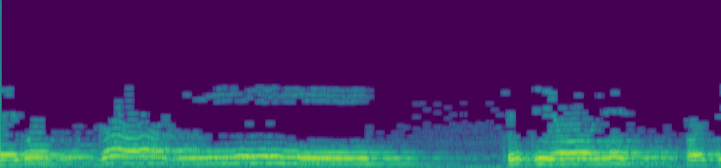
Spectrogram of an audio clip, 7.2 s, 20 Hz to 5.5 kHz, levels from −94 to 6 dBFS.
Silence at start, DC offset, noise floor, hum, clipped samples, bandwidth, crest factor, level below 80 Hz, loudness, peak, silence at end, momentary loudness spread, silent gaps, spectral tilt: 0 s; under 0.1%; -41 dBFS; none; under 0.1%; 2.8 kHz; 14 dB; -46 dBFS; -17 LUFS; -4 dBFS; 0 s; 12 LU; none; -16 dB/octave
